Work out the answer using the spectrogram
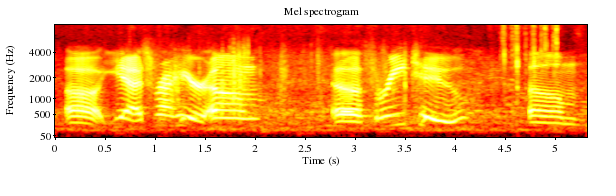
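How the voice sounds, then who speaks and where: A man's voice: sits high, animated, a little hiss or hum, full character voice. A man playing a devout, flustered farmer with a Southern US accent, stammering and rambling through a phone call in an improvised comedic audio drama. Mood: hesitant, fumbling. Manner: rambling, stammering, halting, folksy. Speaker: caller.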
